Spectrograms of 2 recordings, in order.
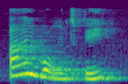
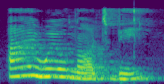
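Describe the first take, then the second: First: The words are squeezed together into a contraction. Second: Each word is said separately and in full. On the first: "Agora a pronúncia da forma contraída" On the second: "Podemos usar a forma por extenso, colocando o not"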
